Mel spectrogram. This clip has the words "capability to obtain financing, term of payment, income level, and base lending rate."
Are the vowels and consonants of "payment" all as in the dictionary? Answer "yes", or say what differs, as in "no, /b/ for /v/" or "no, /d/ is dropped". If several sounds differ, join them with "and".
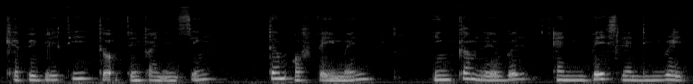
no, /t/ is dropped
